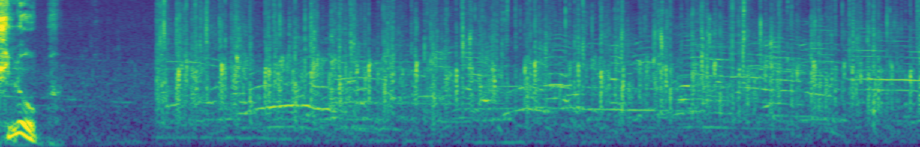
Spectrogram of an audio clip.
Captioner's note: clapping and cheering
